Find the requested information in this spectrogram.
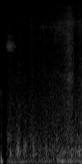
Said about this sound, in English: Listen to the rain gently falling onto the ground and the sound of the horses breathing in the background. Birds singing in the trees.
